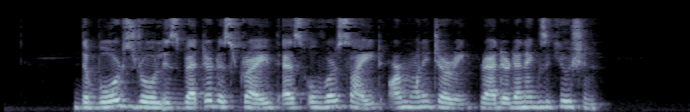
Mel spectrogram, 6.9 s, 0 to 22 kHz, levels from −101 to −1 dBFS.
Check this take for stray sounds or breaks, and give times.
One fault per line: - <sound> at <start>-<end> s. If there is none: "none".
none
